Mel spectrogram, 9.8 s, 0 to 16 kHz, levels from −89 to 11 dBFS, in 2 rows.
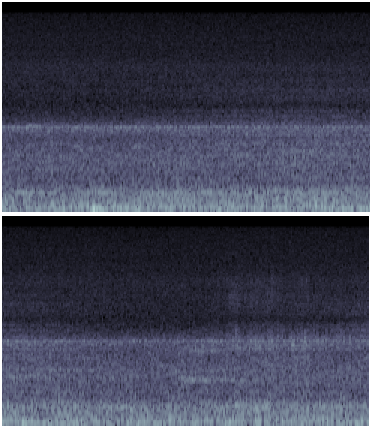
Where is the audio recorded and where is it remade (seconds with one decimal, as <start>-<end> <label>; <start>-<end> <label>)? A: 0.0-1.3 recorded; 1.3-4.5 remade; 4.5-6.1 recorded; 6.1-7.9 remade; 7.9-9.8 recorded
